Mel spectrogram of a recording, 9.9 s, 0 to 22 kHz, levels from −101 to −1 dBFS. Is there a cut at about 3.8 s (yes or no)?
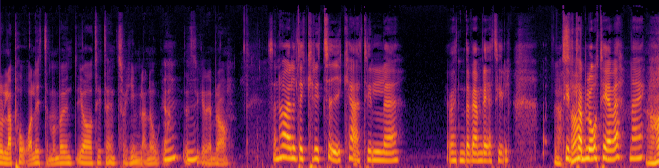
no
